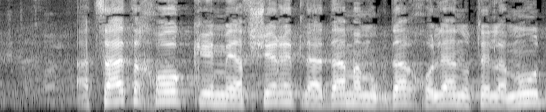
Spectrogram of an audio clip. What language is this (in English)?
Hebrew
